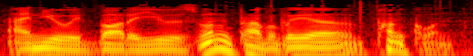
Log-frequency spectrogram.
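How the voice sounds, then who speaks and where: Hard-boiled American murderer, menacing and courteous, deep voice, muffled vintage radio sound. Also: male voice, expressive, gravelly, full character voice. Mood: bitter confession. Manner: deliberate, hard-boiled, mock-polite. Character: cold, confessing killer, male insurance man, coolly menacing. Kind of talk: 1950s radio mystery acting. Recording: muffled, dull 1950s radio recording.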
